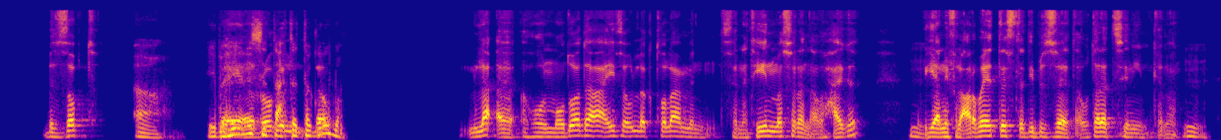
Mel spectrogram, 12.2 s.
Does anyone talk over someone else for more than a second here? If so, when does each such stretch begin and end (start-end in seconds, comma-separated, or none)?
2.2-3.4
